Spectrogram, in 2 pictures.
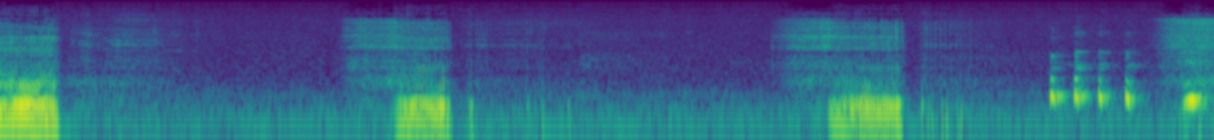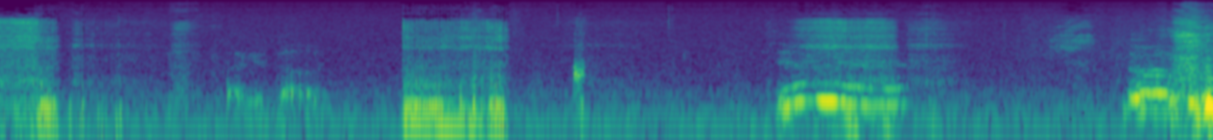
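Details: Female dog Sylvia asleep after a hearty meal, snoring in rough, breathy bursts about every three seconds, each a short grating rasp, with a few soft murmurs and faint voice-like sounds between them.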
